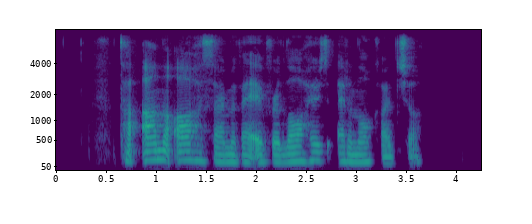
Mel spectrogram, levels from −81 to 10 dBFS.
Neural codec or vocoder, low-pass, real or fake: none; 7.2 kHz; real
